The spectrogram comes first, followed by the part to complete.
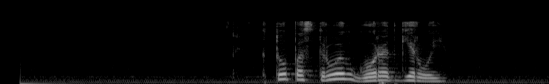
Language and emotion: Russian, neutral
